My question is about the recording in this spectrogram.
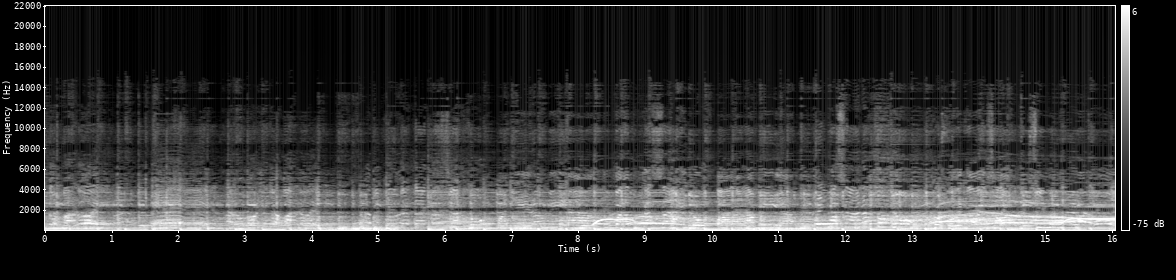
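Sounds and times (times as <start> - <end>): live latin pop band: 0.0 - 16.0.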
